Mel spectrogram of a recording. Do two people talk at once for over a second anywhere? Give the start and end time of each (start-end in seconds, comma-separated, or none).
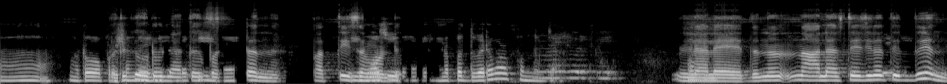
1.1-2.5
